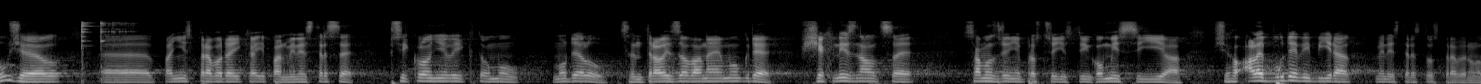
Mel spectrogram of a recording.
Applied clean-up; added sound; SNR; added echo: none; Cutlery, silverware; 12 dB; none.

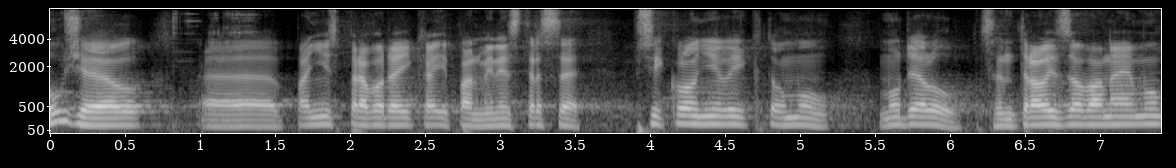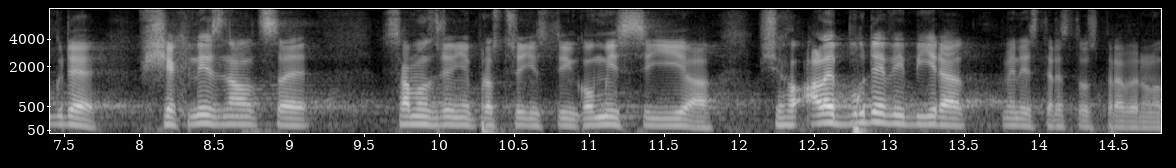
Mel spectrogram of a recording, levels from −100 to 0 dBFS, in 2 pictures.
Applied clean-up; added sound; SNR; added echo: neural separator model SepFormer DNS4.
